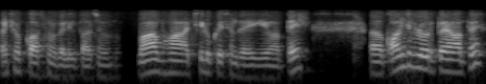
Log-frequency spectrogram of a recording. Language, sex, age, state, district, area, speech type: Hindi, male, 30-45, Madhya Pradesh, Gwalior, rural, conversation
